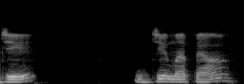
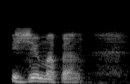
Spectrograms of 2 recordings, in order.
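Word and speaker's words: je m'appelle: kalau dalam bahasa Indonesia kita mengatakan je je mapel harusnya Z mapel Z mapel awal nama saya awal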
